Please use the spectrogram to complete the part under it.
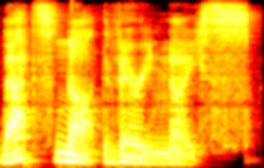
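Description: A man's voice: on the high side, sing-song, a little fast, breathy edge, pitched above the performer's own voice, exaggerated voice. A man doing a snarky, cocky billionaire. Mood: snarky, irritated. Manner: sarcastic, clipped. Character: sharp-tongued cocky male billionaire, impatient and snarky. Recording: dull lo-fi recording.

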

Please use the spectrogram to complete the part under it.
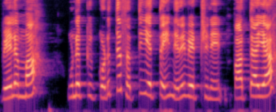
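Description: A woman's voice: sits high, normal speed, a bit bright. A woman voicing a brave village warrior with a broken leg, speaking earnestly to his wife in a told story. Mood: tender. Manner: earnest, pleading.

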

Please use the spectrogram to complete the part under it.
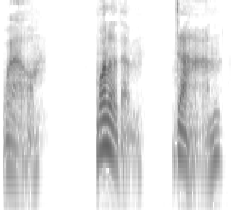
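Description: A woman voicing an old male village blacksmith who tells a story slowly and in a rustic way, with a husky voice. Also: rumbling low, lively intonation, dry recording, studio quality, voice pushed down, exaggerated voice. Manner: slow, drawn-out, rustic storytelling. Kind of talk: audiobook character reading.

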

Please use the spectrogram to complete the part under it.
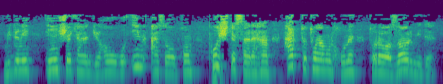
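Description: Male memoir narrator, first person, earnest and grave, husky tone. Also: sits high. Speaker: podcast narrator.

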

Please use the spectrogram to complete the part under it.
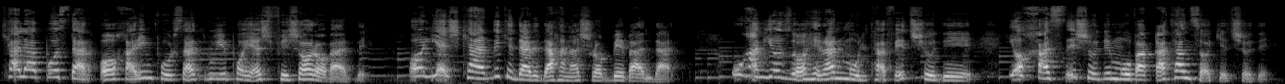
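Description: Woman reading a novel out loud, lively voice with some gravel, soft guitar behind. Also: on the high side. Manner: expressive literary reading. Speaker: audiobook reader. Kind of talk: scripted narration.

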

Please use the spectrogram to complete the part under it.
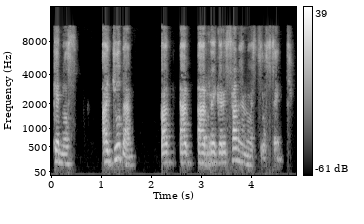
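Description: A woman psychotherapist, explaining calmly step by step in an interview, often asking herself questions. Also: mid-range voice, slow pace, low-quality recording. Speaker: psychotherapist guest.

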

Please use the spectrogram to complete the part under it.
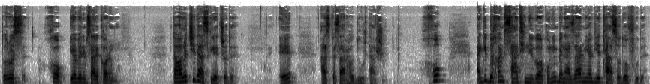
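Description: A man voicing a calm, methodical small-town sheriff in an audiobook, matter-of-fact in his speech. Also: fairly high pitch, pauses often, voice pushed up.

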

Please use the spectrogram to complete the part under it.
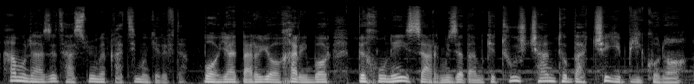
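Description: A man reading a dark fantasy story aloud in the first person, calm and measured. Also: medium pitch. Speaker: audiobook narrator.

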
